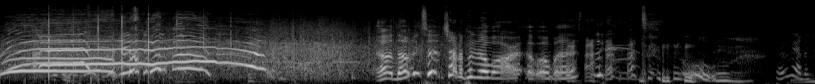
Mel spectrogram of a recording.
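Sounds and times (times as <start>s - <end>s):
crowd cheering with whoops and hollers: 0.0s - 4.6s
scattered clapping: 0.4s - 4.6s
speech: 3.9s - 7.2s.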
